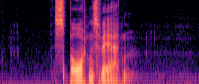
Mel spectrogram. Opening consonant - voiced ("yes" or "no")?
no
